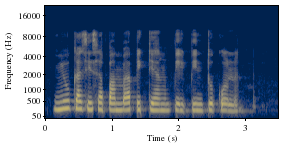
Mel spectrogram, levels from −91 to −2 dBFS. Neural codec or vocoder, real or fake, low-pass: codec, 16 kHz in and 24 kHz out, 1.1 kbps, FireRedTTS-2 codec; fake; 9.9 kHz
